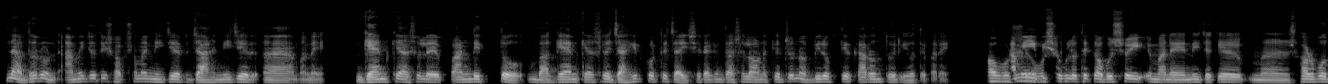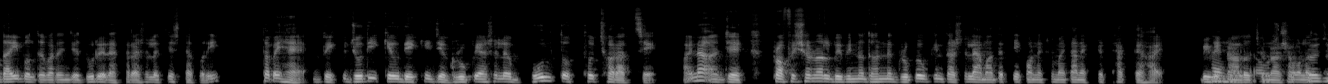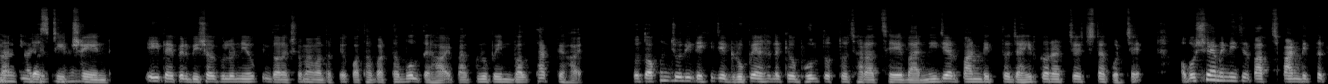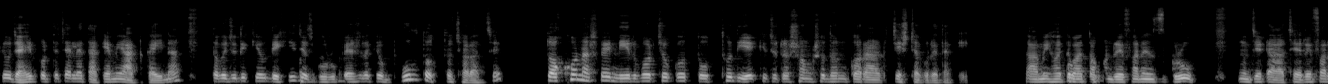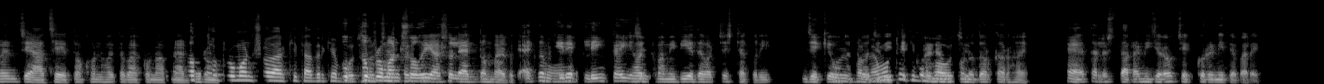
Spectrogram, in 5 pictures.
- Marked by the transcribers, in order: in English: "ইন্ডাস্ট্রি ট্রেন্ড"; in English: "ইনভলভড"; in English: "রেফারেন্স গ্রুপ"
- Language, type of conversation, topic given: Bengali, podcast, গ্রুপ চ্যাটে কখন চুপ থাকবেন, আর কখন কথা বলবেন?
